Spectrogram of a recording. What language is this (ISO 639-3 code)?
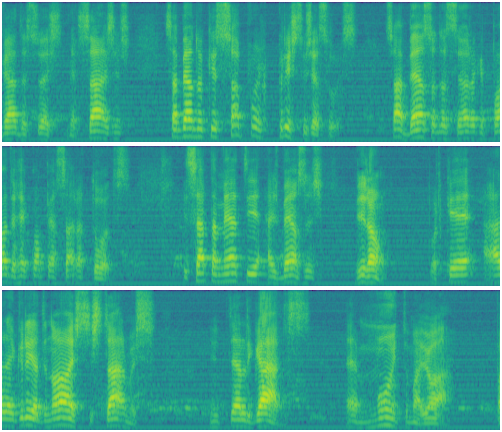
por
